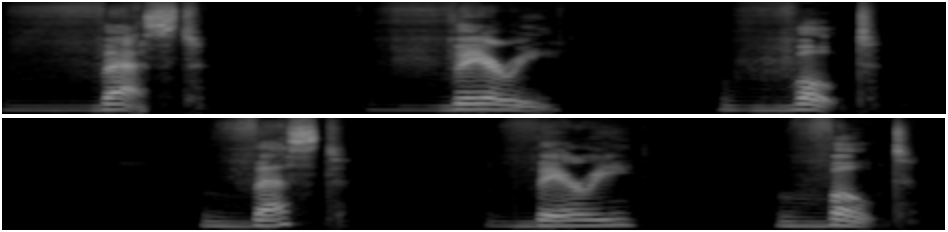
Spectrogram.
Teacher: your bottom lip should be relaxed against your teeth, your upper teeth. Okay? And you should feel that vibration.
